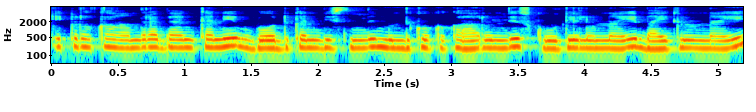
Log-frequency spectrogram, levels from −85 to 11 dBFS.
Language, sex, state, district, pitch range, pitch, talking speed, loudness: Telugu, female, Andhra Pradesh, Srikakulam, 190-215 Hz, 200 Hz, 195 wpm, -14 LUFS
